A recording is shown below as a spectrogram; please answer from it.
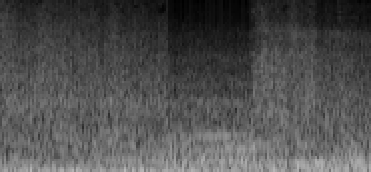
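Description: A loud, heavy boom from a Russian attack on a Ukrainian city, dense rumbling blast noise filling the short span without any speech.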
